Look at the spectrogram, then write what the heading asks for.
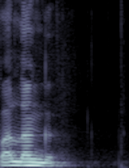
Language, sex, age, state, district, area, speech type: Kashmiri, male, 30-45, Jammu and Kashmir, Kupwara, rural, read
